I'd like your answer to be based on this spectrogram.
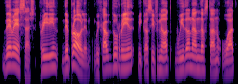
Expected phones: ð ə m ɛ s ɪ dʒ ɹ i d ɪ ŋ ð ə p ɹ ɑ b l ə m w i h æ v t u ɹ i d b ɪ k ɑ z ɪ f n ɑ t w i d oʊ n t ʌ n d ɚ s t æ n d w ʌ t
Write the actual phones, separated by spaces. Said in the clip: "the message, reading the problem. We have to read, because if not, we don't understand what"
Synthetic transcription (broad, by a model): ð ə m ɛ s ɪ ʃ ɹ i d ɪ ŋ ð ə p ɹ ɑ b l ə m w i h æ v t u ɹ i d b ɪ k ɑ s ɪ f n ɑ t w i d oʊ n t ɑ n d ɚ s t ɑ n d w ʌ t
